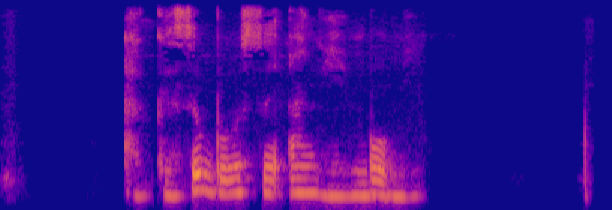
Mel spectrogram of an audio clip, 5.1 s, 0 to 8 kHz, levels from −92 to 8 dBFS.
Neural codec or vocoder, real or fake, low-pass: none; real; 7.2 kHz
